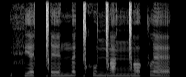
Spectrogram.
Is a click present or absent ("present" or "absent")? present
